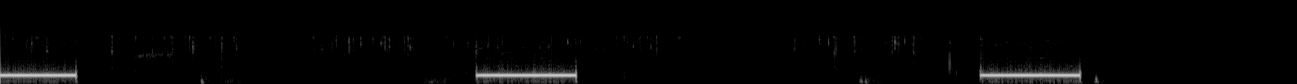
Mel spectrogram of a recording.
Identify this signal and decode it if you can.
Ringback tone (Europe, 425 Hz).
